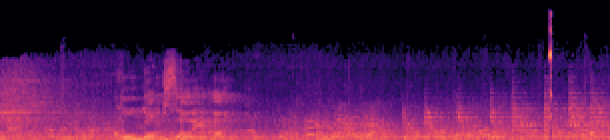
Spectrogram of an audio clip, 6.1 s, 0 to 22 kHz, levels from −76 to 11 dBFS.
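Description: At 1.78–1.81 s and again at 5.49–5.52 s there's damaged data in the compressed stream: the decoder trips on bad frames, losing sync, leaving brief glitches.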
